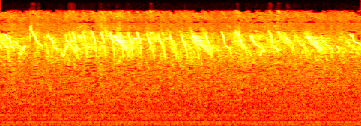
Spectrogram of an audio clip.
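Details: Oriental white-eye song used as a lure and training recording for caged birds: a dense, continuous stream of very high, thin, rapidly twittering notes over steady low background hum.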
